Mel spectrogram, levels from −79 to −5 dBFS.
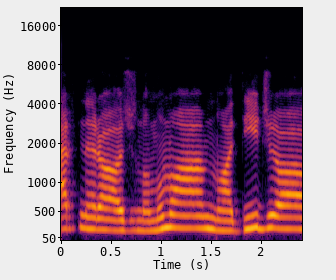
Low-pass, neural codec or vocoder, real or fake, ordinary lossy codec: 7.2 kHz; codec, 16 kHz, 2 kbps, FunCodec, trained on Chinese and English, 25 frames a second; fake; Opus, 24 kbps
